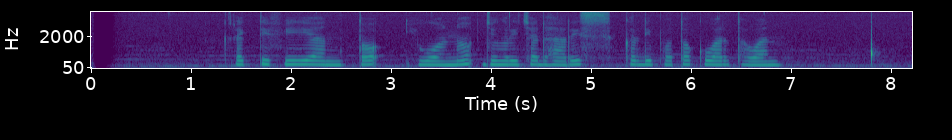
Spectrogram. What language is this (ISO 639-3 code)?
sun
